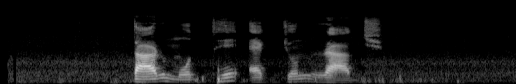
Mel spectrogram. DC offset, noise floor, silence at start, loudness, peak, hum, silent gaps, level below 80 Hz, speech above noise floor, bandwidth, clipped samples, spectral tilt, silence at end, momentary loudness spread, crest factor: under 0.1%; -55 dBFS; 1.35 s; -22 LUFS; -2 dBFS; none; none; -68 dBFS; 32 dB; 10 kHz; under 0.1%; -3.5 dB/octave; 1.35 s; 20 LU; 24 dB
